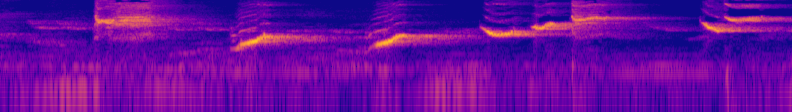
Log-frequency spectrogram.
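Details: White-rumped shama kretekan fighter call, used to make other birds respond: five rising slurred whistles about half a second apart, some with harsh, buzzy high edges.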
